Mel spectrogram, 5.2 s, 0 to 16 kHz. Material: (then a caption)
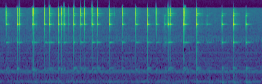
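Glass. Long nail tips tap and click on the solid round glass foot of an empty hurricane glass. The result is a quick, irregular run of bright, high, glassy clinks that die away almost instantly, over a faint steady tone near 600 Hz.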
